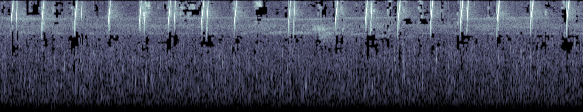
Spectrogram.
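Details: A wild coppery-headed emerald repeats bright, high-pitched chips about twice a second, sometimes doubled, over a quiet hiss.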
